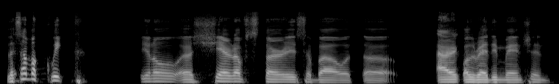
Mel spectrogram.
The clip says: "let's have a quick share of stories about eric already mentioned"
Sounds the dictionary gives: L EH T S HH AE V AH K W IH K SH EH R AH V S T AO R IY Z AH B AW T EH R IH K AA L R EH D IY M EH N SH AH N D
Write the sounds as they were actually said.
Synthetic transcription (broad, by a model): L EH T S HH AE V AH K W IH K SH EH R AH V S T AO R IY S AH B AW T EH R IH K AA L R EH D IY M EH N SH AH N D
